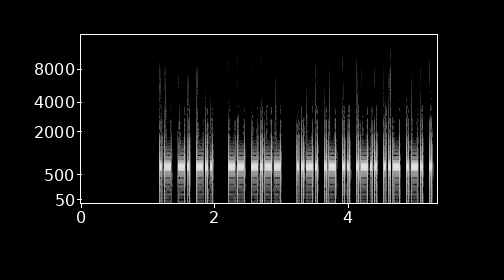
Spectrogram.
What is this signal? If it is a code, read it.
Morse code, heard as a keyed tone, about 34 wpm, 700 Hz. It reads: AND MY FAILURE
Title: Sentences from Top 1400 Words 35wpm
